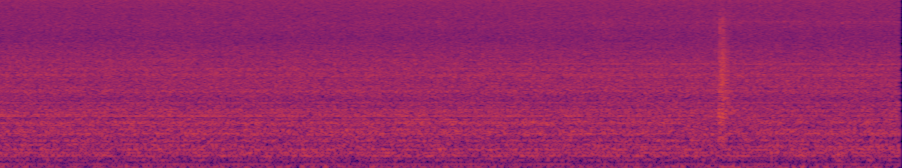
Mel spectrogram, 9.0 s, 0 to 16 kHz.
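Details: GE 5000 BTU window air conditioner on low cool: steady, even airy hiss and fan rush with no rattles, squeals or cycling; running smoothly, blowing cold.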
